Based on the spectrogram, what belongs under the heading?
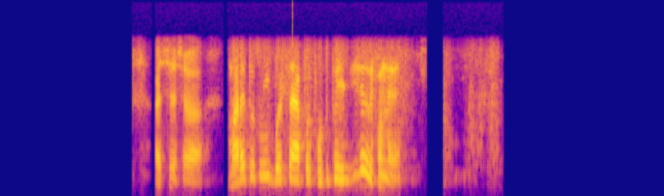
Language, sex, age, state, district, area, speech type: Dogri, male, 30-45, Jammu and Kashmir, Reasi, rural, conversation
